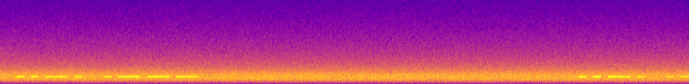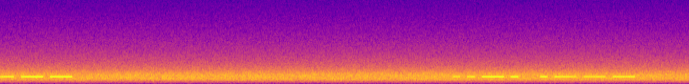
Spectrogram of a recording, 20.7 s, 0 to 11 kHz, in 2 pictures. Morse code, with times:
0.2-3.0 FJ
8.7-11.4 FJ
17.1-19.8 FJ

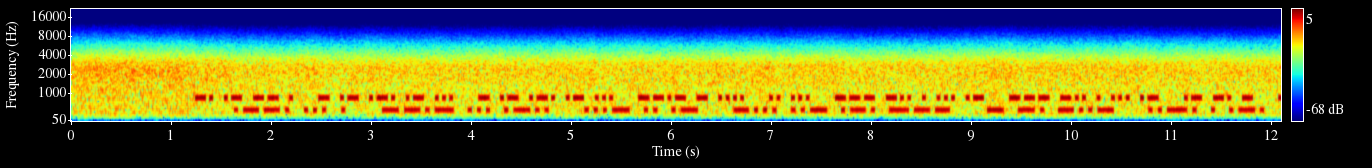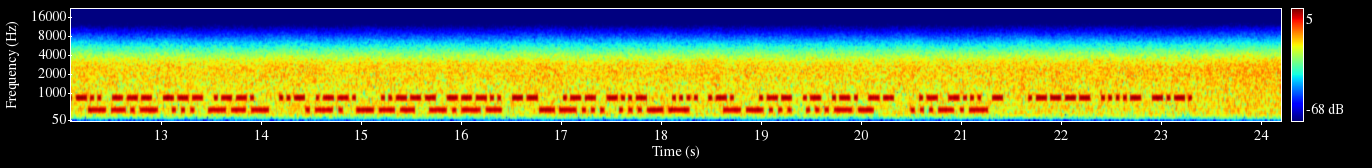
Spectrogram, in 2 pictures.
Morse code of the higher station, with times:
1.2-2.2 NAME
2.5-3.8 TARAS
4.1-5.4 TARAS
5.7-6.7 QTH
7.0-7.4 IS
7.6-9.1 ODESA
9.4-10.9 ODESA
11.1-11.8 ANT
12.1-13.9 LOOP
14.2-14.9 UP
15.2-16.8 28M
17.0-17.9 WX
18.1-18.7 HR
19.0-20.3 WARM
20.6-21.4 ABT
21.7-23.3 14C

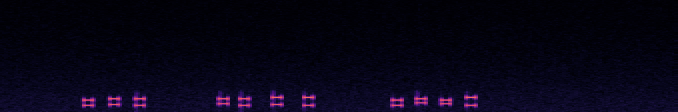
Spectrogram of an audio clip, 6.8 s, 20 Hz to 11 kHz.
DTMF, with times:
0.9-1.5 152
2.2-3.2 8263
3.9-4.8 1073

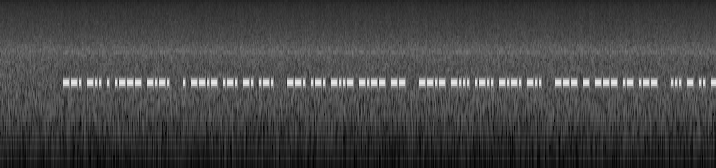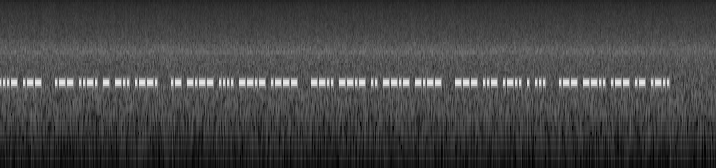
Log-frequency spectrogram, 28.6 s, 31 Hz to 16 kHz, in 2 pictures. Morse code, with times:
1.3-3.4 GDEJC
3.7-5.5 EQRNR
5.7-8.1 GRXYM
8.4-10.8 QBLCD
11.1-13.1 OTOAW
13.4-15.1 STIXW
15.4-17.5 WFTDP
17.7-20.3 AYHQJ
20.5-23.1 ZQIQY
23.4-25.2 OULES
25.5-27.7 WZWAL

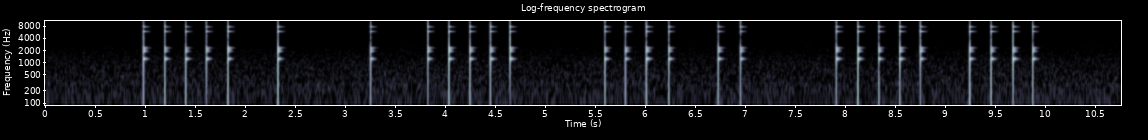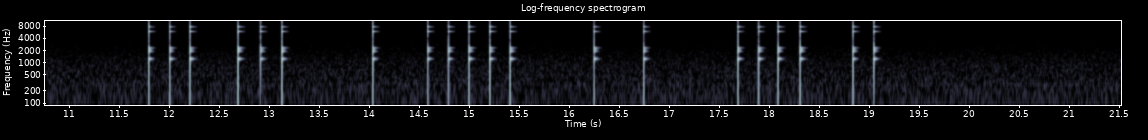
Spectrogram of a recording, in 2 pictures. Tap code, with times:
1.0-9.9 VERY
11.8-19.1 NEAR

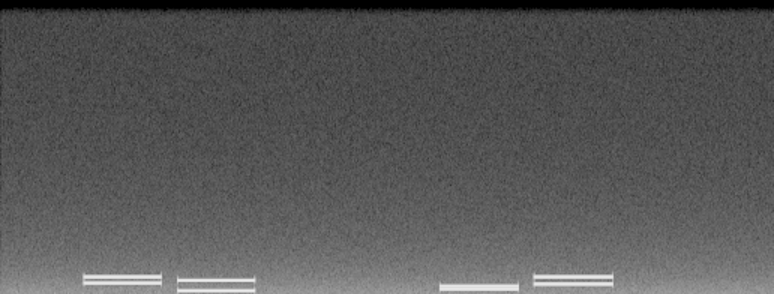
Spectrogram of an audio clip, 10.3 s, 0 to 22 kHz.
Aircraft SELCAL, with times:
1.1-3.4 LR-AP
5.9-8.2 DH-KR

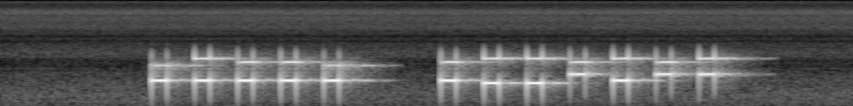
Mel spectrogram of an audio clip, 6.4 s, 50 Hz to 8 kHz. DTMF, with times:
1.1-2.5 46554
3.3-5.4 533060#

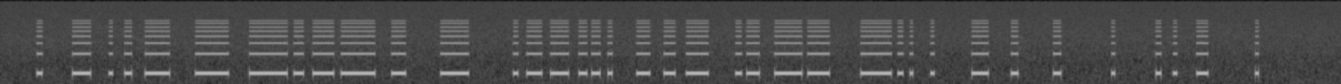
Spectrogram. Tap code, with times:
none

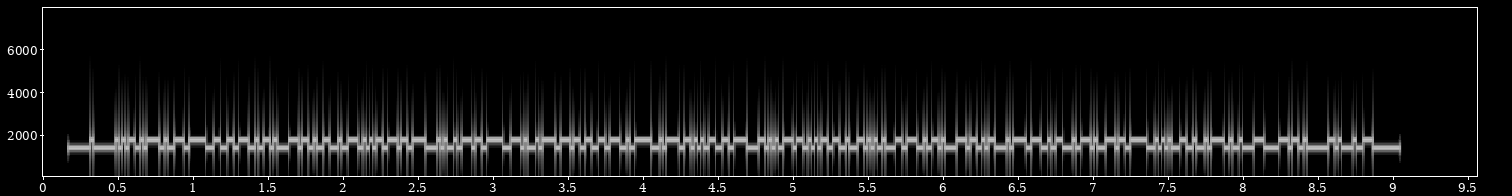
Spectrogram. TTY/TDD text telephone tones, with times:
0.5-1.6 SEATING
1.8-2.3 WAS
2.5-2.8 OF
3.0-3.5 THE
3.6-4.9 INTERIOR
5.1-6.1 SPRUNG
6.3-7.1 BENCH
7.2-8.2 TYPE.
8.4-8.9 GA

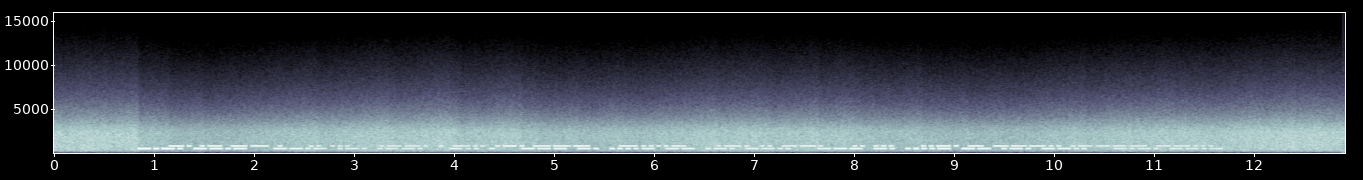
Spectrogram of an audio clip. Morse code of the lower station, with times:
0.9-1.9 CQ
2.2-3.7 QRP
4.0-4.4 DE
4.7-7.4 ON4MRZ
7.7-10.3 ON4MRZ
10.6-11.7 CQ

